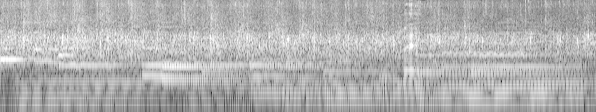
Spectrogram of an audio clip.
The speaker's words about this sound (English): Give the Lord one more good, healthy hand clap of praise.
